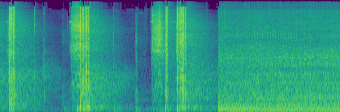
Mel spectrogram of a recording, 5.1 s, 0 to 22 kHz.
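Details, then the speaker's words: 2008 Polaris Ranger 500 UTV after being driven to clear it out; it still needs rear axles and bushings. A few clunks and knocks, then a steady, even engine drone with no misses and no smoke. Running normally. "So it's actually running pretty good. We don't have any smoke back there."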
